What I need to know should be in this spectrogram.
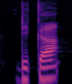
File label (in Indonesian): "dika" pegang, Mpur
